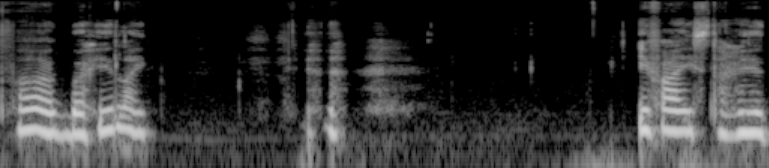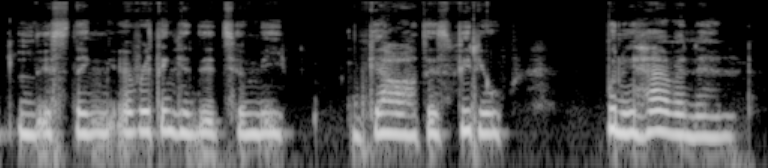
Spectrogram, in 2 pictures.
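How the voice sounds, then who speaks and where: Woman close to tears, halting and whispery, dark husky voice, dry close sound. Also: fairly high pitch, level tone, dry recording. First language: Brazilian Portuguese. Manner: halting, hesitant, drifting into soft whispers. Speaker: video creator. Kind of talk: emotional personal tribute.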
